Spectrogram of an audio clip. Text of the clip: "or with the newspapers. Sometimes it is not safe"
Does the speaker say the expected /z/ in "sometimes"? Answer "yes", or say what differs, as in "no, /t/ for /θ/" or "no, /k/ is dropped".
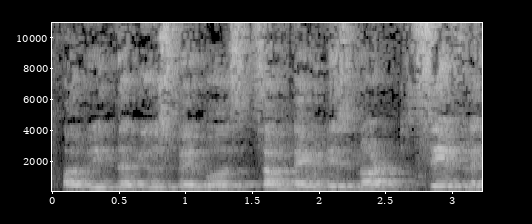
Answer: no, /z/ is dropped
